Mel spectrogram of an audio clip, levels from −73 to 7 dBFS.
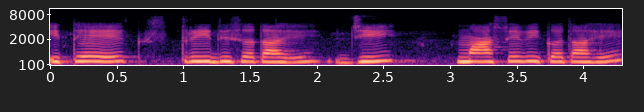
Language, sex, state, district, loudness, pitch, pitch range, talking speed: Marathi, female, Maharashtra, Sindhudurg, -13 LUFS, 240 Hz, 235-250 Hz, 125 wpm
